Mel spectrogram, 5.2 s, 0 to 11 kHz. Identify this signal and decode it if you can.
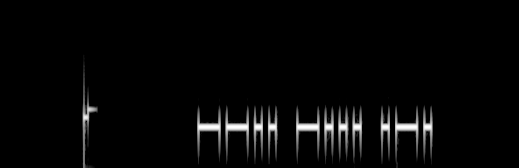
Morse code, heard as a keyed tone, about 17 wpm, 700 Hz. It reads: ZBR
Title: USA Call Sign Postfixes - 3 Letters 17wpm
